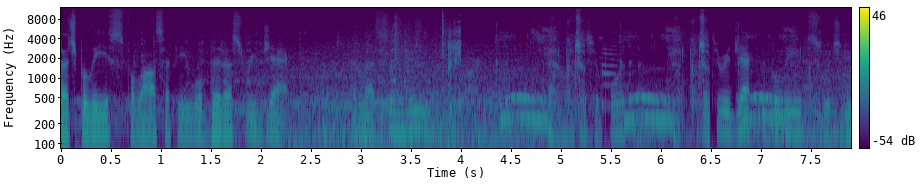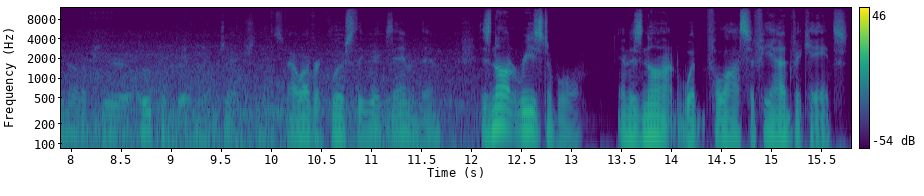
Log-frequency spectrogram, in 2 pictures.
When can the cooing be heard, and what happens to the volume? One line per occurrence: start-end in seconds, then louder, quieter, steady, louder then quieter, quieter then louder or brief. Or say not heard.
0.0-7.6 louder.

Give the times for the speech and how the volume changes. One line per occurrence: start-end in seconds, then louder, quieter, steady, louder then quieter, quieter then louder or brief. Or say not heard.
0.0-15.7 quieter then louder.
